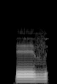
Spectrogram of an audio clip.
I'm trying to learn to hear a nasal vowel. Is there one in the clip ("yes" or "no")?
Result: no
